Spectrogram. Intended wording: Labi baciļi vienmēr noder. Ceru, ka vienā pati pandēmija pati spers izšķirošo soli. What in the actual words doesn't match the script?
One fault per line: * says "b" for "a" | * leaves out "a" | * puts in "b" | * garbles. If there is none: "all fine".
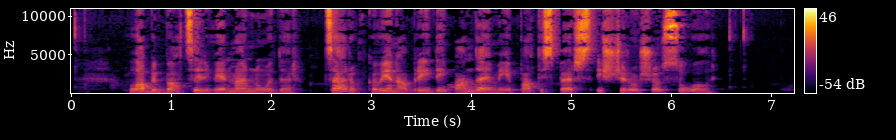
* says "brīdī" for "pati"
